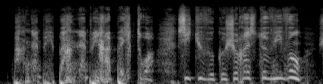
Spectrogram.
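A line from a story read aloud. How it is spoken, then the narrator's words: Whispered into child's ear. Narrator (French): chuchote Mitch à l'oreille du petit garçon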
